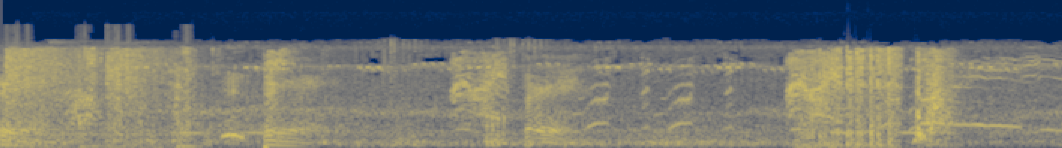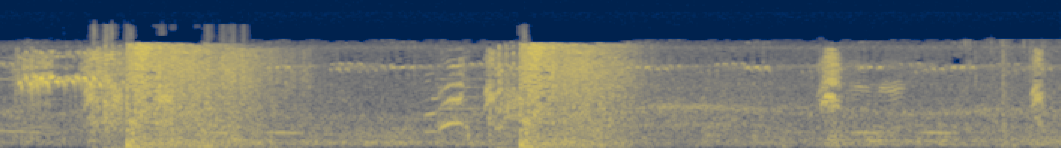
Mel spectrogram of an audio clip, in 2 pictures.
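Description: A slingshot twangs as a bird is launched.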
